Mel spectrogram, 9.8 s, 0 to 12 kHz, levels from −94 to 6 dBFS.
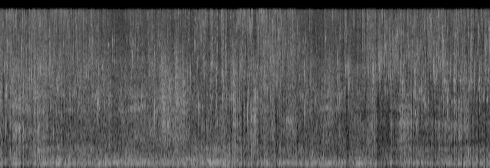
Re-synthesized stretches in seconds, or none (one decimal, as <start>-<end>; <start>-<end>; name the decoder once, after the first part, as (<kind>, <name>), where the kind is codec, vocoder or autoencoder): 7.1-7.6 (codec, HILCodec)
